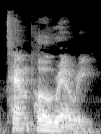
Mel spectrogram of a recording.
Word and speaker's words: temporary: Tiếng Anh đọc hình như có 3 âm tiết thôi, nhưng tiếng Mỹ là 4 âm tiết các bạn. Temporary.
